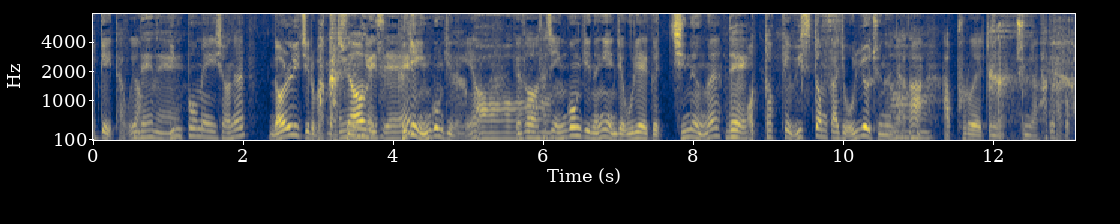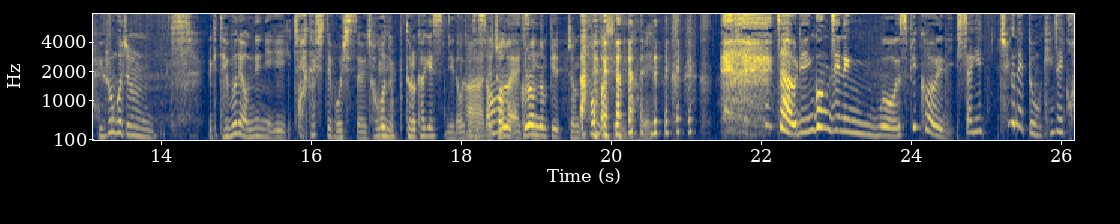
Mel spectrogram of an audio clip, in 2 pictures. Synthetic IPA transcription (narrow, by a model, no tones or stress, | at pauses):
it͈e̞itʰa̰ɡojoneneinpʰome̞iɕʰʌnɯɭ | nʌɭːid͡ʑiɾomakʰainid͡ʑekɯɡe̞inɡoŋɡinɯŋe̞̰jokɯɾe̞s̬ʰʌsʰaɕʰiɾinɡoŋɡinɯŋiːnd͡ʑe̞uɾie̞kɯt͡ɕinɯŋɯɭneʌ̰t͈ʌkʰe̞ɥisʰɯ̥t͈ʌmk͈ad͡ʑioʎːʌd͡ʑunɯɲa̰ɡaa̰pʰɯɾoe̞t͡ɕomt͡ɕuŋjoanhadoɾa̰ɡoaoɾʌnɡʌt͡ɕom | iɾʌkʰe̞te̞muneʌmnɯɲeɡit͡ɕakʰaɕʰi̥t͈epoɕʰi̥s͈ʌjot͡ɕʌɡʌntoɾokʰaɡe̞s͈ɯmɲidaod͡ʑʌʌs͈emʌnaakɯɾʌnːomp͈ʰit͡ɕomʰʌmbas͈iia̰nḛne | t͡ɕauɾiːŋɡoŋd͡ʑinɯŋmʌsʰɯ̥pʰikʰʌɕʰid͡ʑaŋi | t͡ɕʰwe̞ɡɯne̞t͈omkwe̞ŋd͡ʑaŋikʰʌ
